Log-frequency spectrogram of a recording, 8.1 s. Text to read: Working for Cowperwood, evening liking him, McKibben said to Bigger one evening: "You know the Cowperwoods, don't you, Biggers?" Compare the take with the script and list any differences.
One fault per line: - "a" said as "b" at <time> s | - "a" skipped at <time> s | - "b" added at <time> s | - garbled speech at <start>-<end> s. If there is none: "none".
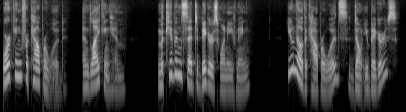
- "evening" said as "and" at 1.6 s
- "Bigger" said as "Biggers" at 4.0 s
